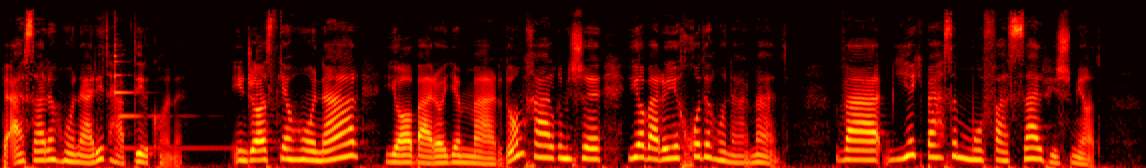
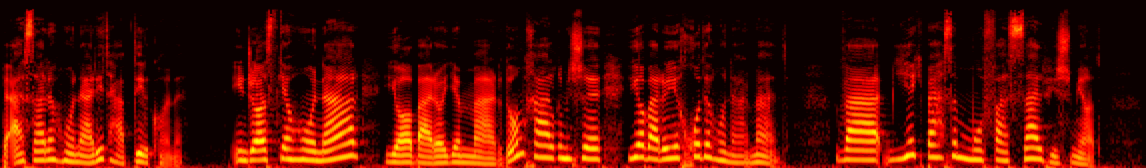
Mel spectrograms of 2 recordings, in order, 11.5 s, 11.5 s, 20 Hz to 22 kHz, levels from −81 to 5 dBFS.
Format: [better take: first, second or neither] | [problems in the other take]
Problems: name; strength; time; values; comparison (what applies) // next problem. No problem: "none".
second | clattering dishes; noticeable; at 1 s; peak 9 dB below the speech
